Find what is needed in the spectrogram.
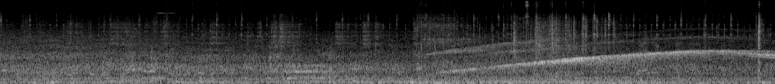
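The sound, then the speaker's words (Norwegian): A siren wails along an Oslo city street, its tone climbing steadily through the final few seconds above a dense, continuous rumble of street noise. “Lyden av Oslo. Sirene til å være til.”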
